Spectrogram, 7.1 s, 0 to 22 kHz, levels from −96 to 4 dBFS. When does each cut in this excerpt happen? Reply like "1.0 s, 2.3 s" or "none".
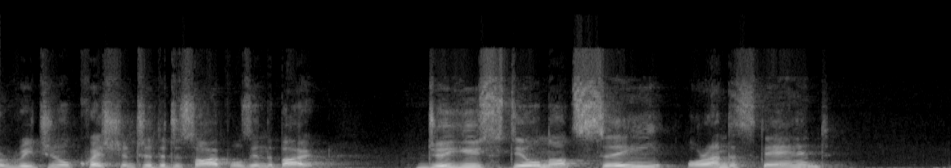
none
